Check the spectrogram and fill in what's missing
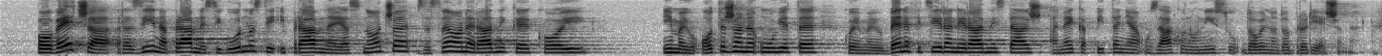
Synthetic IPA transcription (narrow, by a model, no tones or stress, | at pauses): po̞ʋe̞t͡ʃaɾazinapɾaːʋnesiɡuːɾno̞st̪iʔipɾaːʋne̞jasno̞t͡ʃe̞zasʋe̞o̞ne̞ɾaːd̪nike̞kʰo̞ji | imajuʔo̞t̪eʒane̞ʔuːʋje̞t̪e̞ko̞jeimajube̞ne̞fit̪siːɾaniɾaːd̪nist̪aːʒane̞kapiːt̪aɲaʔuzaːko̞nuniːsud̪o̞ʋoʎnod̪o̞bɾo̞ɾjḛːʃḛna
